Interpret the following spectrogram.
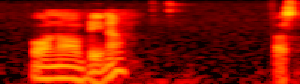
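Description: A single sharp computer mouse click near the end.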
